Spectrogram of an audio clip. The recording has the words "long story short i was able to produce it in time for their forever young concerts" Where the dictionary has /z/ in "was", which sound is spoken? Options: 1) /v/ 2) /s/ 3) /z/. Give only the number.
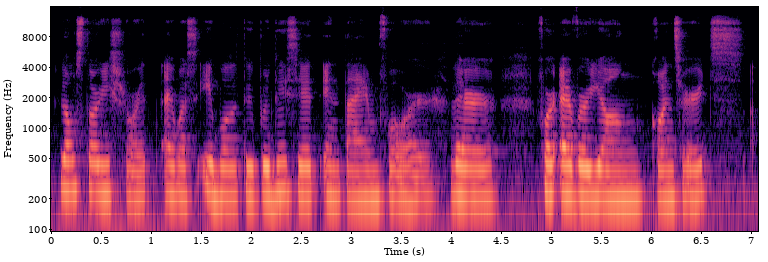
2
